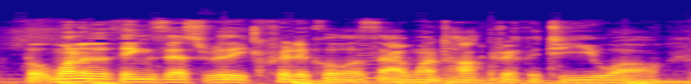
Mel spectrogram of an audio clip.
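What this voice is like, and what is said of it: Deep, dry morning voice. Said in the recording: “so my voice is a little deep, it's a little dry”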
